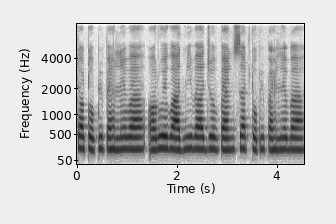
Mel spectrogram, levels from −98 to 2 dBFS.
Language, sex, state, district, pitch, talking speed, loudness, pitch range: Bhojpuri, female, Uttar Pradesh, Ghazipur, 220 Hz, 185 wpm, -16 LUFS, 210-225 Hz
